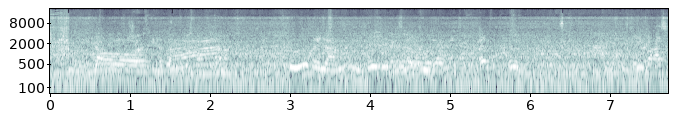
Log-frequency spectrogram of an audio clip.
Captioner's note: indistinct chatter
